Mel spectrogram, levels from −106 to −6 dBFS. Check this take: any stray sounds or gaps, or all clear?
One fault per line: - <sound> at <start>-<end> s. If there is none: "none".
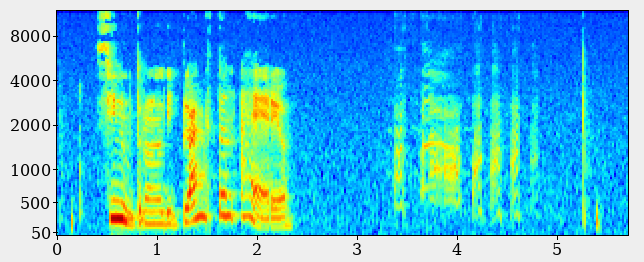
- laugh at 3.3-4.8 s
